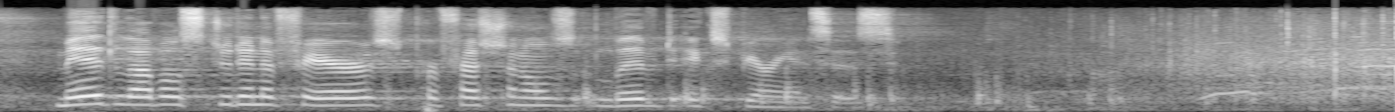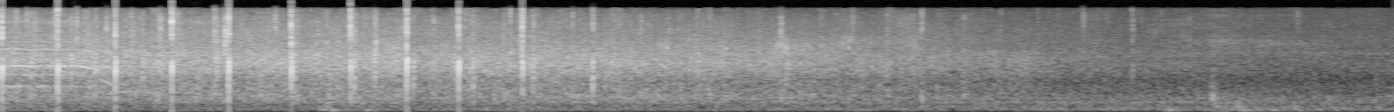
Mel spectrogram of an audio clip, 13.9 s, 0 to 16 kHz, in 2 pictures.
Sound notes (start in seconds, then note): 3.8 applause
